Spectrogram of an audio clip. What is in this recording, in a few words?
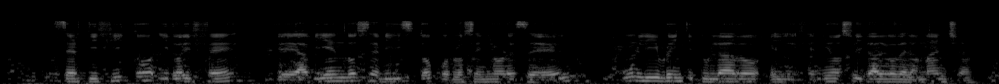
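male instantaneous source; SiSEC08; SiSEC underdetermined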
